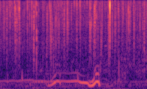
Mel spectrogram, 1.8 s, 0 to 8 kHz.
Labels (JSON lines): {"label": "biophony, cascading saw", "recorder": "SoundTrap 600 or HydroMoth"}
